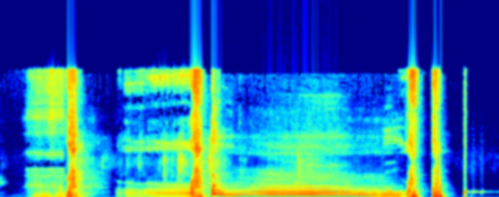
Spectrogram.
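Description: A dog growls and gives a sharp bark, then lets out a long, steady howl lasting a few seconds, ending with a couple of quick, loud barks.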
